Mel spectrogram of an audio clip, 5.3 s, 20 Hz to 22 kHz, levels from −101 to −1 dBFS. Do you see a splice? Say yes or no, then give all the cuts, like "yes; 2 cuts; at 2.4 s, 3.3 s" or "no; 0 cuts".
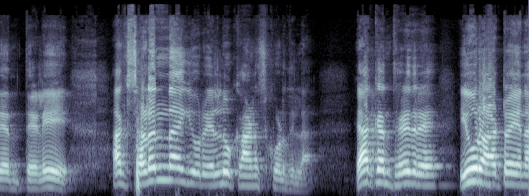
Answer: yes; 1 cut; at 1.0 s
